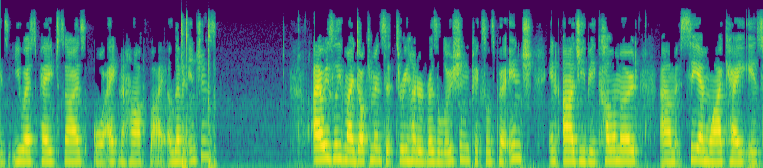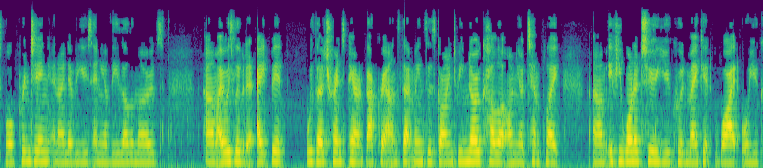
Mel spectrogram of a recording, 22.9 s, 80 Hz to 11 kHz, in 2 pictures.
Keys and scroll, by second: 0.0-0.1 typing, 2.7 BackSpace, 3.1 1.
